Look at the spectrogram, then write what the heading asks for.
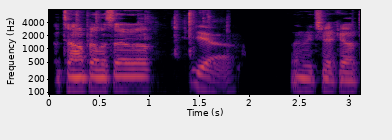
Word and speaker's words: Pelissero: Tom Pelissero.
